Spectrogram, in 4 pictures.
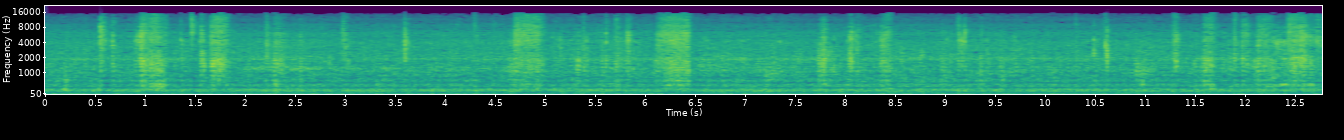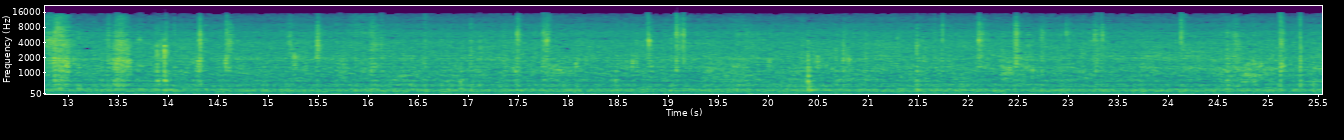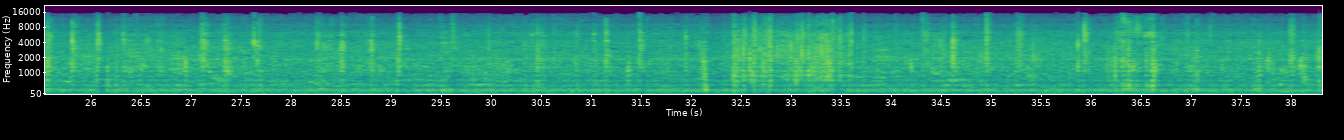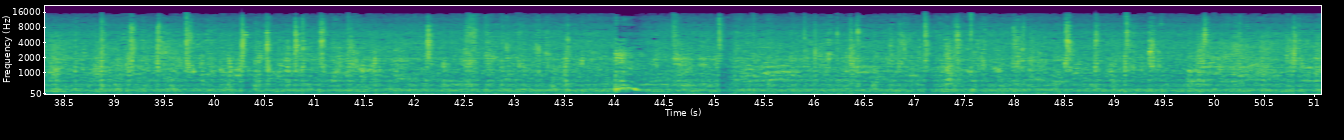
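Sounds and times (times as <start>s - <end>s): steady low hum: 0.0s - 51.0s
chewing and wet mouth clicks: 45.9s - 50.0s.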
